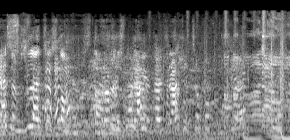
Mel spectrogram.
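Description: Several voices chatting at once, with no clear words. Background music with a heavy beat comes in near the end.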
